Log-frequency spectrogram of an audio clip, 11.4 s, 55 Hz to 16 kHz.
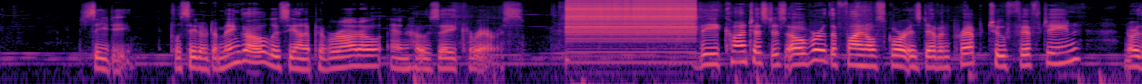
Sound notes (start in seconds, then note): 4.0 buzzer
